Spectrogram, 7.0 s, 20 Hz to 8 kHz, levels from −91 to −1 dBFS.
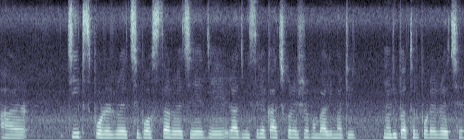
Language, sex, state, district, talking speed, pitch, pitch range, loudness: Bengali, female, West Bengal, Kolkata, 155 wpm, 185 Hz, 180-195 Hz, -17 LUFS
